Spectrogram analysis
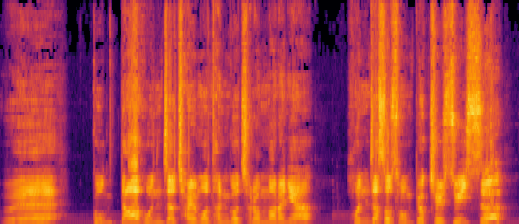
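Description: A man voicing a gruff, hot-tempered ex-marine father in his fifties who scolds and shouts in a cartoon story. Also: fairly high pitch, normal speed, soft background music, pitched below the performer's own voice. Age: 50s.

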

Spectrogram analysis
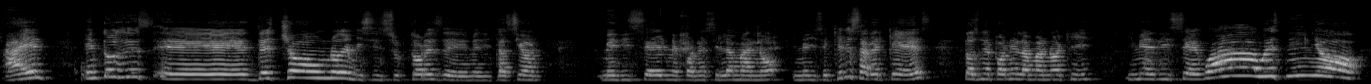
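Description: A woman, a mother telling a paranormal story in casual, animated talk. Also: fairly high pitch, measured pace, distant mic. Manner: animated, acts out quoted voices.

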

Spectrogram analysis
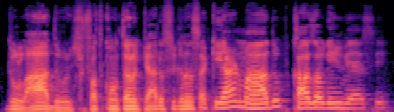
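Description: A man's voice: on the high side, lively intonation, fast talker. A man with a Brazilian accent chatting casually on a podcast, dropping wry, teasing remarks. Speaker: comedian.

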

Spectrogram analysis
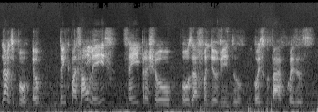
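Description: Bright, sharp-voiced Brazilian Northeastern man. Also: a little high, fairly even intonation, moderate pace, low-quality recording. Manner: slangy, repeats and restarts phrases often. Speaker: musical performer being chatted with. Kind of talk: casual chat. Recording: faint background noise.

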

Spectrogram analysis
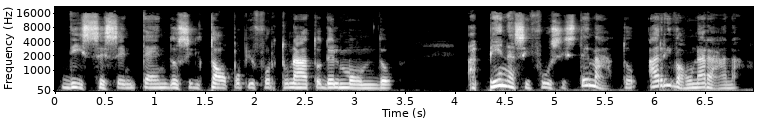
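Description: A woman storyteller reading a children's story aloud in a gentle, measured way. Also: lowish voice, husky.

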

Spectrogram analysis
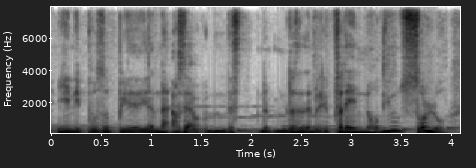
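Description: Male podcast guest, animated storyteller with a mellow, lively voice. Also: mid-range voice, normal speed, soft background music. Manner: animated, laughs while telling stories. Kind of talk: casual storytelling.

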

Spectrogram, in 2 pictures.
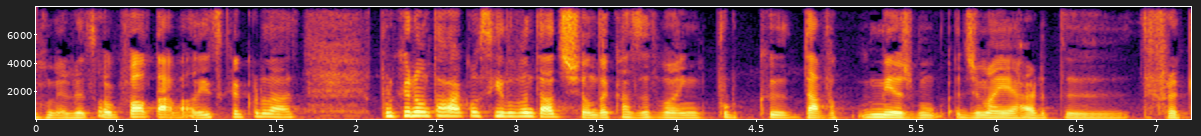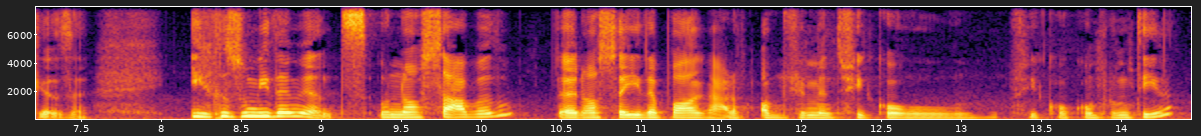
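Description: A woman with a European Portuguese accent, telling her side of a story in casual chat, insistent and expressive. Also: low voice, brisk, gravelly.

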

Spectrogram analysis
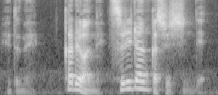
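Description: A man's voice: on the low side, fast, breathy edge. A man hosting a casual bilingual chat show, talking animatedly and laughing often. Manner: animated, laughing, switches between Japanese and bits of English. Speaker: host.

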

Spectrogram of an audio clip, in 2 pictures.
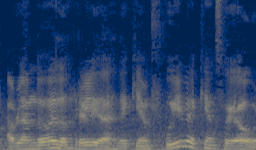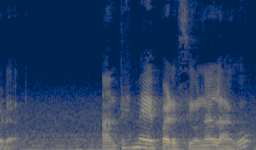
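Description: On a casual podcast, a low-voiced woman guest talks emphatically, frequently agreeing with the host and stacking repeated phrases. A little hiss or hum runs through the audio.

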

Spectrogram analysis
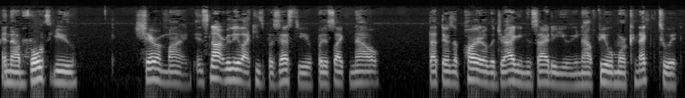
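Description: A man's voice: medium pitch, little pitch movement, moderate pace, mellow, no echo. A man improvising a fantasy story as game master. He talks casually and keeps checking in with the player.

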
